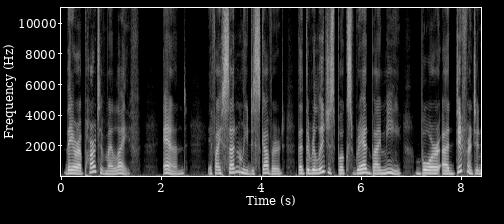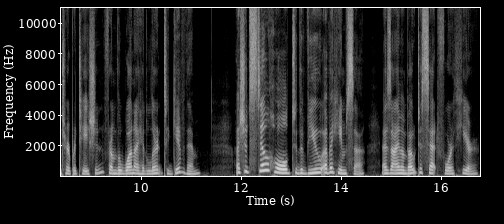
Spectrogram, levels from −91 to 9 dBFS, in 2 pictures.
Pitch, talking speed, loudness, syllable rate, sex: 215 Hz, 175 wpm, -19 LUFS, 4.8 syllables/s, female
